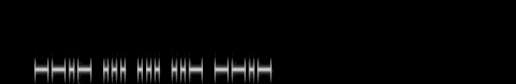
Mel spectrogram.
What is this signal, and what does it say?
Morse code, heard as a keyed tone, about 29 wpm, 700 Hz. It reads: QSSUQ
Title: Code Groups - 5 Letters - 28wpm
